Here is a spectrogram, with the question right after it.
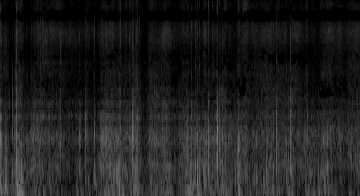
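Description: A red leather jacket sleeve is pinched, gripped and rubbed with long red nails and fingertips. The result is a quiet, steady stream of soft creaking and crinkling friction, broken by small crackly bursts as the grip tightens and shifts.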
